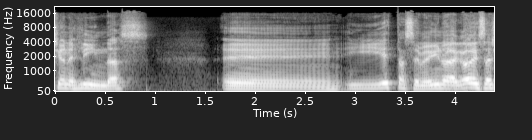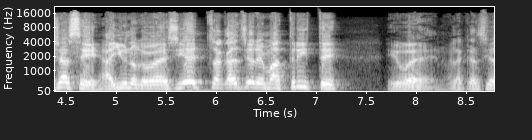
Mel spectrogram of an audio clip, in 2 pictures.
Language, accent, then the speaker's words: Spanish; San Martín de los Andes, Neuquén, Argentina; now in Buenos Aires, Argentina; cuando llegás a ese lugar en Buenos Aires y decís que sos de San Martín de los Andes, de la Patagonia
